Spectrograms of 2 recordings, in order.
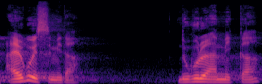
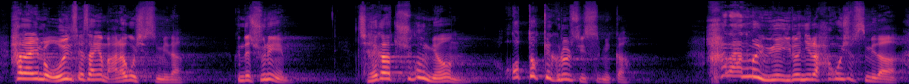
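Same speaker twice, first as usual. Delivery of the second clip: higher and louder, demanding answers from God; pleading protest that climbs in pitch and volume; sarcastic accusing prayer; 5 semitones higher, 5 dB louder than usual. Acted. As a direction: confront God like a wronged servant. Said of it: "하나님께 이렇게 비꼬는 기도처럼".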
